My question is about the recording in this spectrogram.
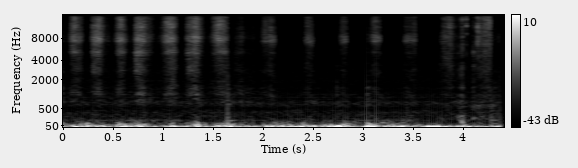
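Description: Flat synthetic paintbrush scrubbing wet black fabric dye into a running shoe's fabric upper, in quick repeated strokes, several a second, with bristles rasping on the textured material.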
